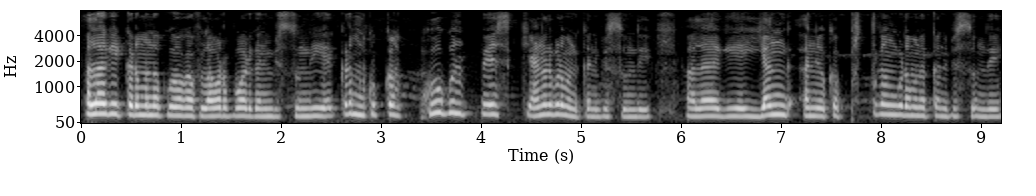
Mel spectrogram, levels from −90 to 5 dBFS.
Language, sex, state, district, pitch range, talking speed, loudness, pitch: Telugu, male, Andhra Pradesh, Sri Satya Sai, 210-255 Hz, 150 wpm, -19 LUFS, 220 Hz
